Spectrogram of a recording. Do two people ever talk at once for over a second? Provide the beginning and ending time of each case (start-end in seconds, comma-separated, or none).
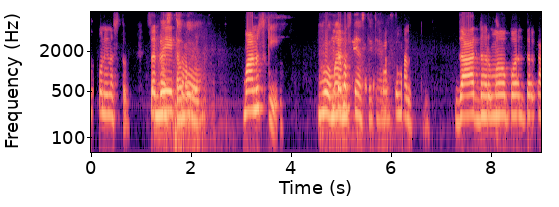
4.8-6.0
